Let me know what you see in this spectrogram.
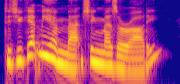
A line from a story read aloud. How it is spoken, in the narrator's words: Sophia asks playfully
